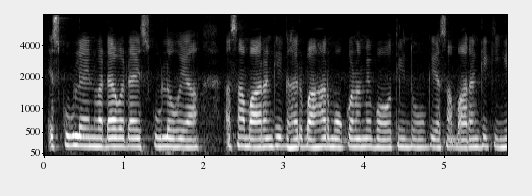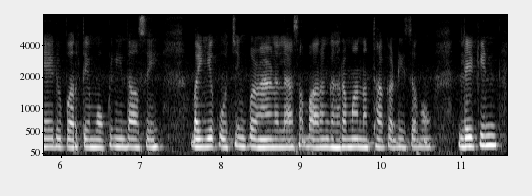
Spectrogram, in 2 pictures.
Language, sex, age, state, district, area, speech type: Sindhi, female, 45-60, Madhya Pradesh, Katni, urban, spontaneous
